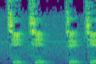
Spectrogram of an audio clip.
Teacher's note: «Тэ» как «ц». Появляется шипение даже во время огласовки, когда дальше идет гласная буква.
